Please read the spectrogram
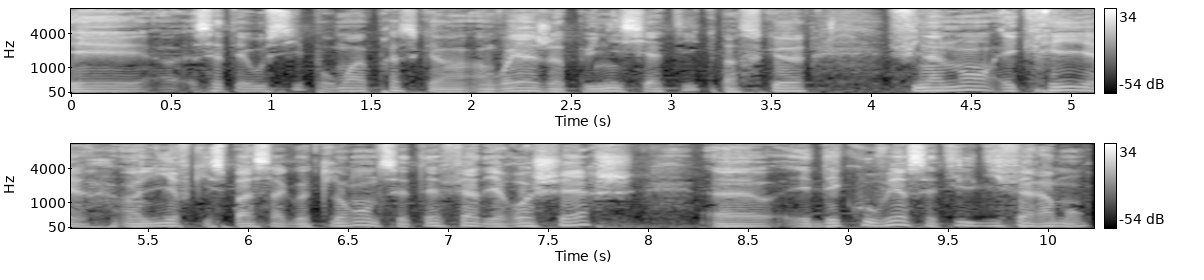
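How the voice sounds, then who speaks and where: A fairly quick male voice, fairly low in pitch, with noticeable background noise. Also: ordinary pitch variation. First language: Swedish (speaking French). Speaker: crime novelist. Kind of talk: radio interview. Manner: hesitant, many fillers.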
